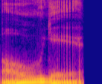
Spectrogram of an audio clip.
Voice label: E SPEECH, Vocal Planet R&B Dance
